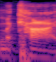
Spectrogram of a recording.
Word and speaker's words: Micah: that their running back it's spelled like Micah Bernard like m i c ah but they everybody keeps everybody says it maai so I guess I'll call him maai Bernard maai Bernard is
